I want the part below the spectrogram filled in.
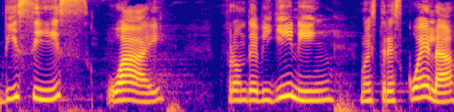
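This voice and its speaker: A woman with a Dominican accent speaks very slowly at a fairly high pitch with ordinary variation. The recording is very clean, with a silent background. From Dominican Republic. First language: Spanish. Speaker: educator. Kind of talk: reading aloud.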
